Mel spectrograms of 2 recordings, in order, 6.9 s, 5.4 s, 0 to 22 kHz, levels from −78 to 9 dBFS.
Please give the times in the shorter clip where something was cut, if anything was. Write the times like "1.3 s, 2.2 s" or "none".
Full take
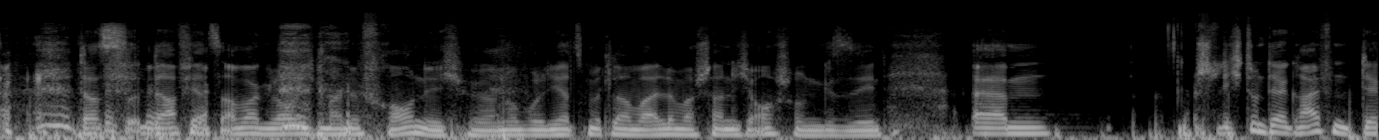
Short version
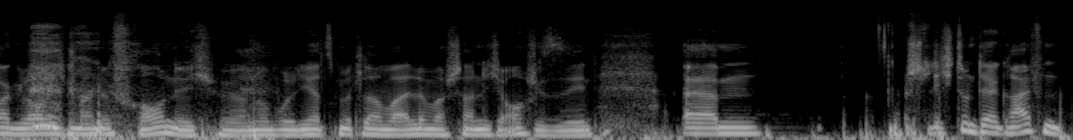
2.7 s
